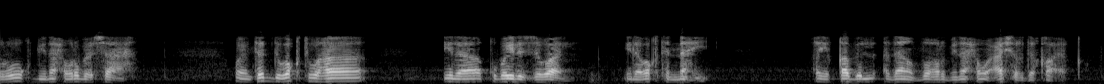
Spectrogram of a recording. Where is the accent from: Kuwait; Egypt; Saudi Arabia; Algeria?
Saudi Arabia; قد كانت قديما عندنا في المملكة العربية السعودية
